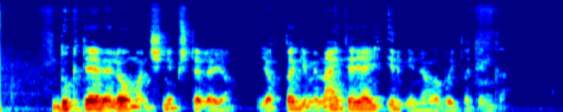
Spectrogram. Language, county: Lithuanian, Utena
